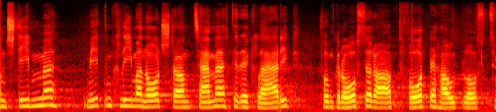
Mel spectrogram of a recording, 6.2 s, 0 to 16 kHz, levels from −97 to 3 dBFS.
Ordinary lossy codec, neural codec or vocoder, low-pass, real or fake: none; codec, 44.1 kHz, 7.8 kbps, DAC; 14.4 kHz; fake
